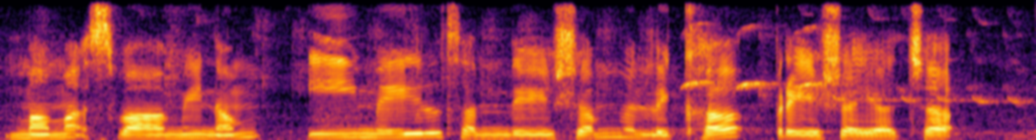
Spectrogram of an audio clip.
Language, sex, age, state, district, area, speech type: Sanskrit, female, 18-30, Andhra Pradesh, N T Rama Rao, urban, read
